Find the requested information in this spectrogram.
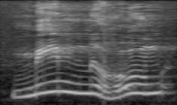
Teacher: হা রয়েছে। হা আসছে, তাই এখানে গুন্না হলো না।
